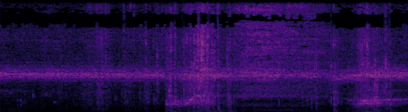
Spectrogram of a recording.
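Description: Aluminium foil and leaf wrapping crinkling and rustling in two bursts, about one and a half and three and a half seconds in, as a foil-wrapped parcel of cooked food is pulled open. A steady high insect drone runs underneath.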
